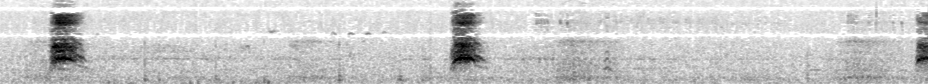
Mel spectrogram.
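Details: Red fox calling, with short, harsh, raspy bursts repeated roughly every four seconds against quiet background hiss.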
